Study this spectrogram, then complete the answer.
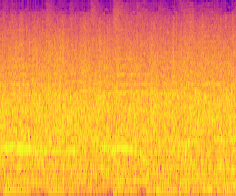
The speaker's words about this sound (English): Man, guys, please, that's enough applause. No, okay, let's turn it back up. No, but seriously, that's enough applause.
